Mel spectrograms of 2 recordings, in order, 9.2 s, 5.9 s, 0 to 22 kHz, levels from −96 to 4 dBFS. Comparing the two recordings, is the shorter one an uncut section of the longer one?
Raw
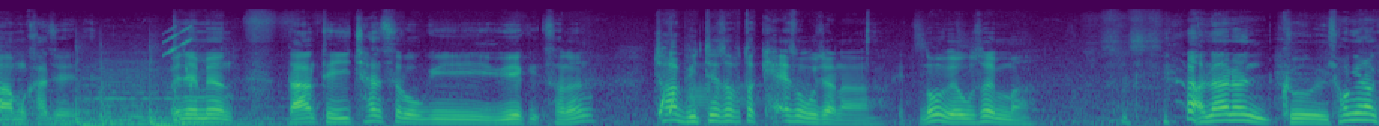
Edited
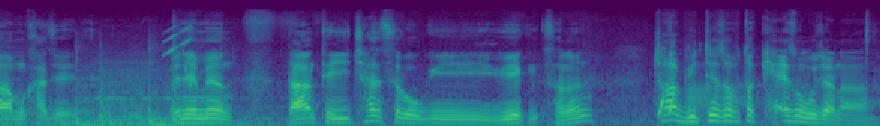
yes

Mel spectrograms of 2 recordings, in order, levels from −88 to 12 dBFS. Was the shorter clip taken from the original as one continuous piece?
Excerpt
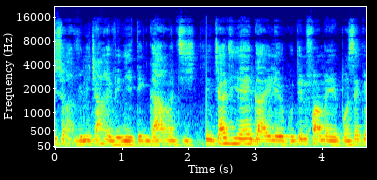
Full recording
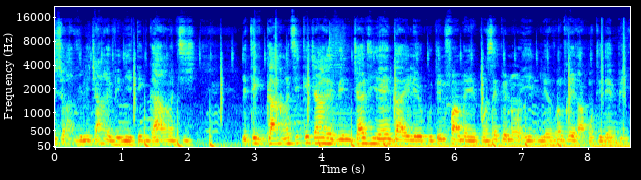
no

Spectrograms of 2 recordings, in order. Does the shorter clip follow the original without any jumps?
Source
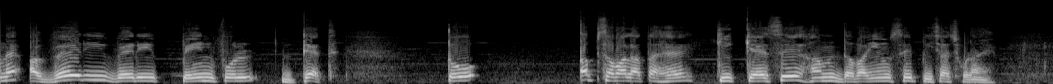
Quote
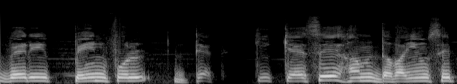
no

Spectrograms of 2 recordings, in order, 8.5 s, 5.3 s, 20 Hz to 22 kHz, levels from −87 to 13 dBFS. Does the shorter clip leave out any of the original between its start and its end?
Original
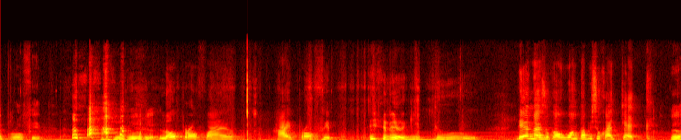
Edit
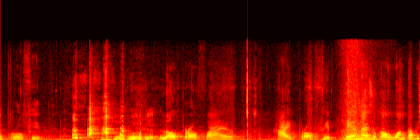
yes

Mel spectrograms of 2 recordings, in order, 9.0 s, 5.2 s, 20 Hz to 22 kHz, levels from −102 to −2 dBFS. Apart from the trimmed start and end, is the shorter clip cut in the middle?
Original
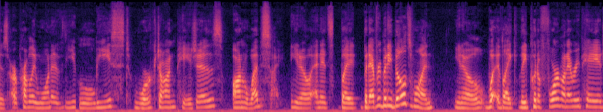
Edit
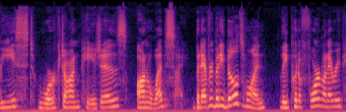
yes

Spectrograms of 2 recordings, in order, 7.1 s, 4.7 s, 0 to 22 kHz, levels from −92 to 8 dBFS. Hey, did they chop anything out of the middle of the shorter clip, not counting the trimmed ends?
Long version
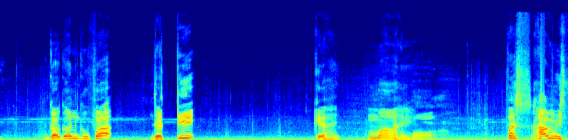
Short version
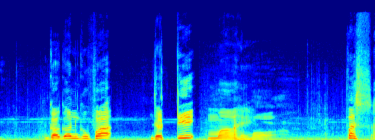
yes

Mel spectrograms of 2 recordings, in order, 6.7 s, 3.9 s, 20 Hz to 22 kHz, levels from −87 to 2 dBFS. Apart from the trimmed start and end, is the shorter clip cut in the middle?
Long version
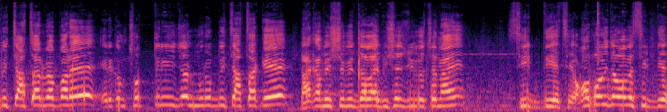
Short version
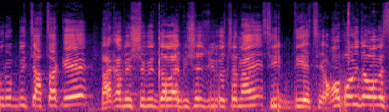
yes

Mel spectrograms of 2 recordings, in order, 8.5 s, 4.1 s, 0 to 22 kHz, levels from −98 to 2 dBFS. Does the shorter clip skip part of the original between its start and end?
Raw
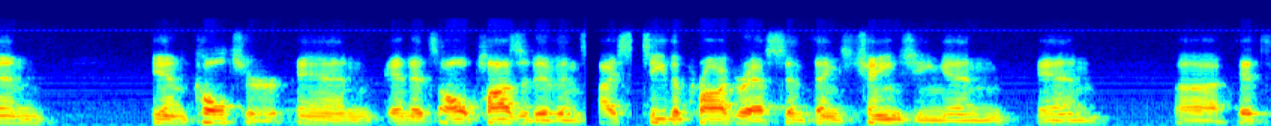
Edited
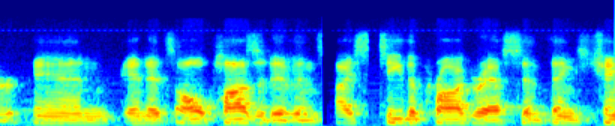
no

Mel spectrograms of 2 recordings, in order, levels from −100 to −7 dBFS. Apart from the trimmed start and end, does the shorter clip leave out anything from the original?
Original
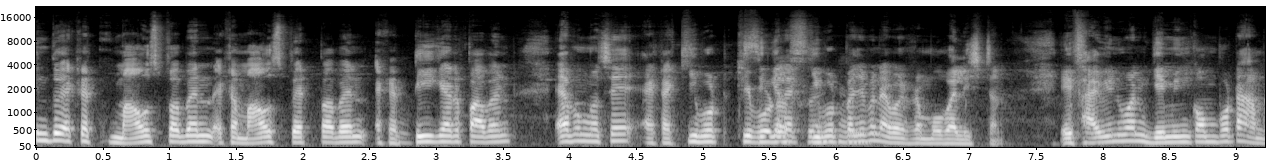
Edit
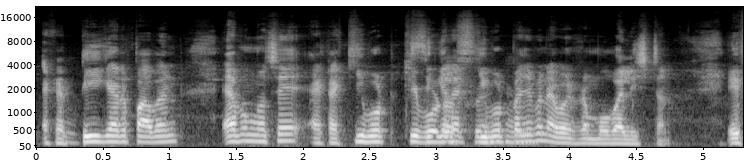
no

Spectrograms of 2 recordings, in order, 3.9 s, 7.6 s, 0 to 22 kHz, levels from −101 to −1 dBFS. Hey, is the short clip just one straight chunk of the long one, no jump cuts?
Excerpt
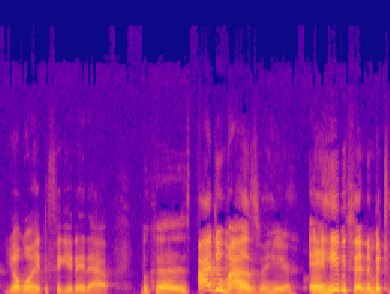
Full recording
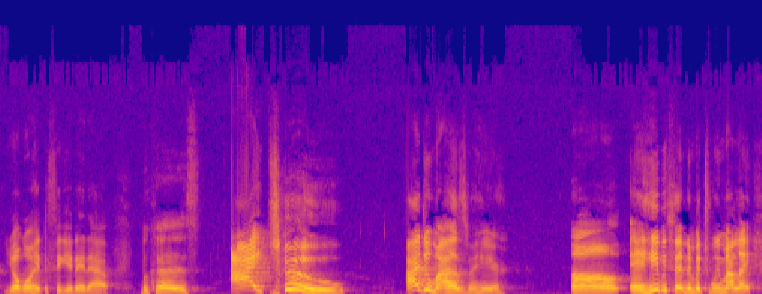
no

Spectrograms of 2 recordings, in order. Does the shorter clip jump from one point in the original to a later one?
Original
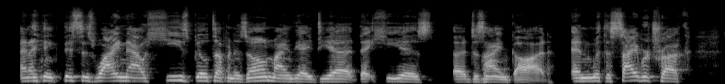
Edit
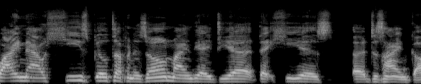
no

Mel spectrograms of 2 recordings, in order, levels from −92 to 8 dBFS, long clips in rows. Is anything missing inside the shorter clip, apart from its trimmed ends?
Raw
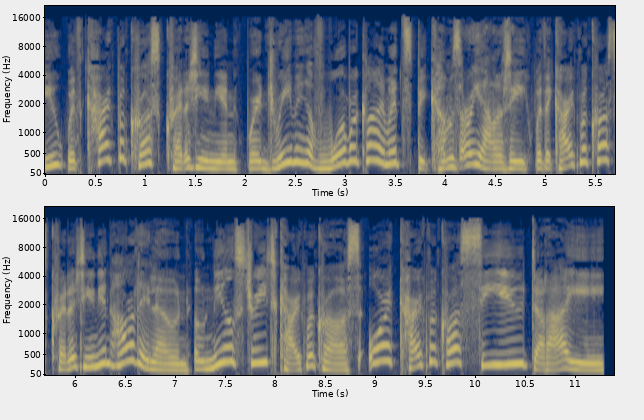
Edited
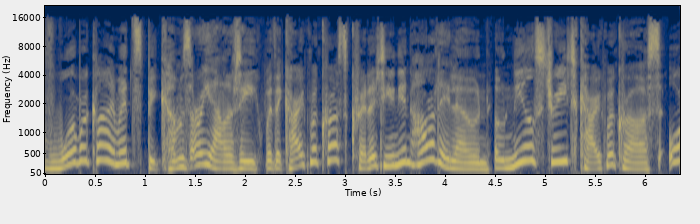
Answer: no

